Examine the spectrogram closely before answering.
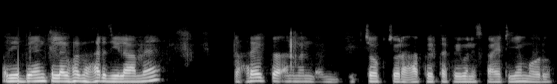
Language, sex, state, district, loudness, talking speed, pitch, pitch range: Hindi, male, Bihar, Gaya, -16 LUFS, 160 wpm, 135 Hz, 125-145 Hz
